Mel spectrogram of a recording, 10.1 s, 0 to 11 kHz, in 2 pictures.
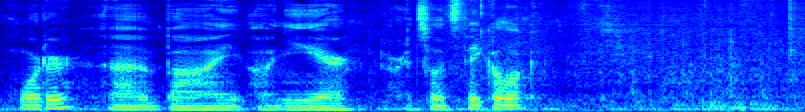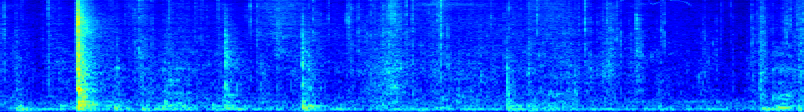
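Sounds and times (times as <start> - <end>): packaging crinkling and rustling: 2.7 - 10.0.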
